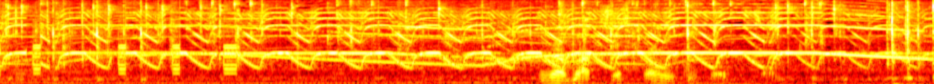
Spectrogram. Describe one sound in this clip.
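A police siren wails with a fast rising and falling tone.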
